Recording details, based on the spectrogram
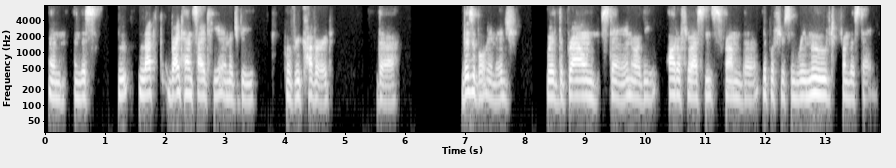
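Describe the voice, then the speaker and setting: A man giving a scientific research presentation as a professor, explaining in a measured, halting way with restarts. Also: a little high, steady tone, gravelly, breathy edge, no room sound, dull audio.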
